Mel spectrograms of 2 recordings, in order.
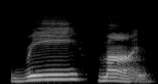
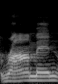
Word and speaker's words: Riman: Remon, not ramen, like ramen noodles. Re re ramen. People say it wrong. Reman, like rebirth, rethink, re-imagine, redefine. You see how it all makes sense? You see the re right there?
